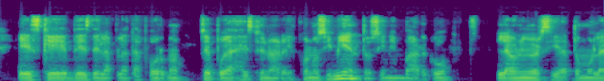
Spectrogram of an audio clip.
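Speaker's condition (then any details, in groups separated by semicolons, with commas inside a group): No condition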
